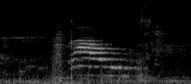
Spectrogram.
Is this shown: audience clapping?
no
